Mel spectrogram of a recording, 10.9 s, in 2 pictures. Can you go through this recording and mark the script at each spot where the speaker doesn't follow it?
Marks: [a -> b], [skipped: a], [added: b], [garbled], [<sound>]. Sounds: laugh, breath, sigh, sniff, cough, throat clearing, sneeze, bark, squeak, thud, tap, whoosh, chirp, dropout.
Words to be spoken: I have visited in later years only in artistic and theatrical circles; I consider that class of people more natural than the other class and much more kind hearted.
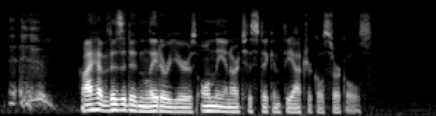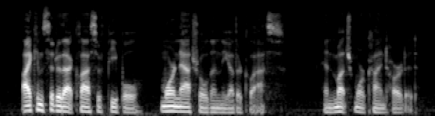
[throat clearing] I have visited in later years only in artistic and theatrical circles; I consider that class of people more natural than the other class and much more kind hearted.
